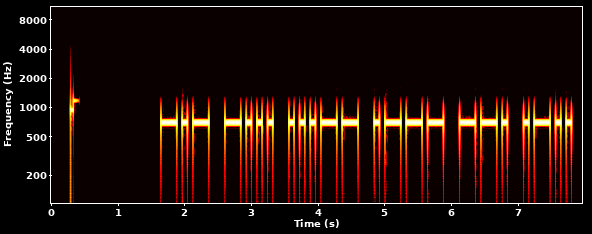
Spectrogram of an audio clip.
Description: Morse code, heard as a keyed tone, about 15 wpm, 700 Hz. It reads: KB3JGL
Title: USA Callsign DE Callsign 15wpm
